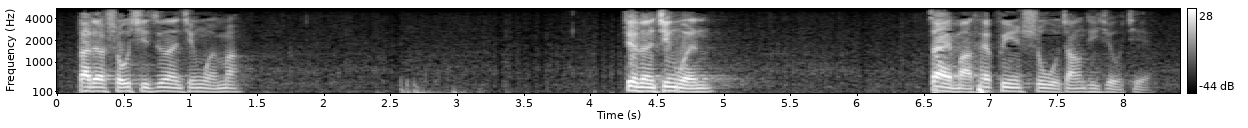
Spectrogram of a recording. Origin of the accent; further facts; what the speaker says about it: China; now in Canada; 只有我一个中国人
